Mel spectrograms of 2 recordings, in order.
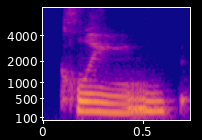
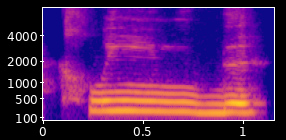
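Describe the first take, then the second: First: The final D sound is faint, barely pronounced. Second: The final D sound is strongly pronounced. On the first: The speaker calls it right. "It's just cleaned. It's barely um, enunciated" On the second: The speaker calls it wrong. "It's not cleaned"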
